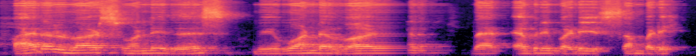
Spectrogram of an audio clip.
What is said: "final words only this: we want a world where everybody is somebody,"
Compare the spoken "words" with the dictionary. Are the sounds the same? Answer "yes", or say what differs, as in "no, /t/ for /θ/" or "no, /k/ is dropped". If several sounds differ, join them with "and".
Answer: no, /s/ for /z/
